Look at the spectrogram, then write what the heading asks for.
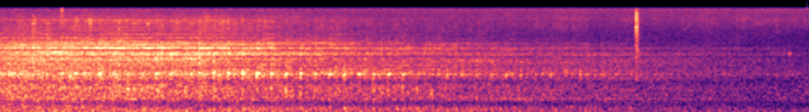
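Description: The last cars of a CSX manifest freight train rolling by, steel wheels rumbling and rattling on the rails. The sound fades steadily as the end of the train moves away.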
